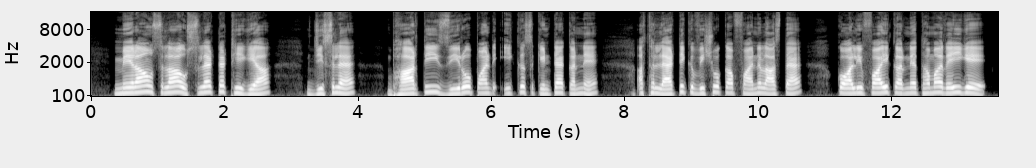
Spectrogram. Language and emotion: Dogri, sad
